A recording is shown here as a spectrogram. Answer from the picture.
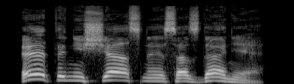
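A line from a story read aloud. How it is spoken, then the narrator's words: Shouted over noise. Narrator (Russian): прокричал Сикейр сквозь нарастающий шум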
